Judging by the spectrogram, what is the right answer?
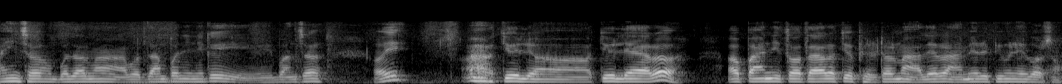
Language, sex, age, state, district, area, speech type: Nepali, male, 60+, West Bengal, Kalimpong, rural, spontaneous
